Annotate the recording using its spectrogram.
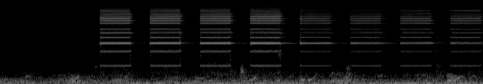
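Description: An alarm clock beeps in quick, repeated bursts.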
